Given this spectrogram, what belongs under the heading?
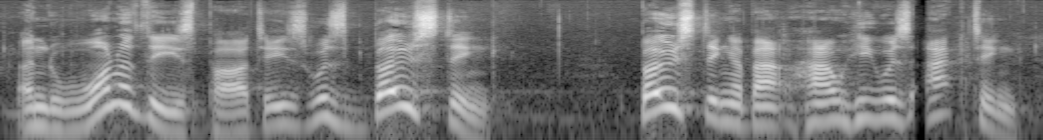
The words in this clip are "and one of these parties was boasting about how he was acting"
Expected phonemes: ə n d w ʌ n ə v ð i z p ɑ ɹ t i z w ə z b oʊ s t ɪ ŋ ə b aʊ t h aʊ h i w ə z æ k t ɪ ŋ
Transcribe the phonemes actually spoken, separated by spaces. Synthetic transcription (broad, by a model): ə n w ʌ n ə v ð i z p ɑ ɹ t i z w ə z b oʊ s t ɪ ŋ ə b aʊ t h aʊ i w ə z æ k t ɪ ŋ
